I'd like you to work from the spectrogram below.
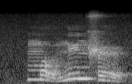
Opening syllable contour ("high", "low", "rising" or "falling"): low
